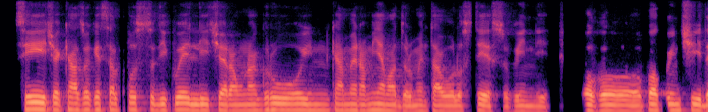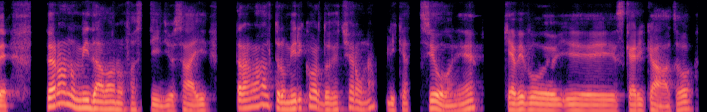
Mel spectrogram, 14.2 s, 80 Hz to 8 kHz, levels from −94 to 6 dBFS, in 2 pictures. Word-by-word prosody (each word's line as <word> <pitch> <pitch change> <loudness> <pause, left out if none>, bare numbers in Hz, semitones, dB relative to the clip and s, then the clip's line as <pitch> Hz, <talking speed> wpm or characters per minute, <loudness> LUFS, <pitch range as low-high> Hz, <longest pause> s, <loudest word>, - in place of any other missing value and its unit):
Sì, 135 0 +5
c’è 130 -1 +1
il 120 - -1
caso 125 0 0
che 125 +1 0
se 125 +1 -5
al 120 - +1
posto 130 -1 -2
di 115 0 -1
quelli 115 -2 +2
c’era 115 0 +1
una 110 +1 -1
gru 120 0 +2
in 115 -1 -1
camera 115 -1 -1
mia 120 +1 0
mi 110 - +1
addormentavo 105 0 -1
lo 105 - 0
stesso, 100 -2 -2
quindi 100 -1 -5 0.3
poco 105 -1 +2
poco 120 +1 +2
incide, 115 -3 +1 0.3
però 200 +7 +5
non 200 -8 +2
mi 160 - +5
davano 140 -3 +3
fastidio 115 -5 -5
sai, 110 -1 -3 0.2
tra 155 0 +2
l’altro 185 -6 0
mi 140 - +2
ricordo 160 -3 -1
che 125 - -2
c’era 145 +3 -4
un’applicazione 130 - -2 0.2
che - - -3
avevo 125 -1 +3
i 110 -1 +1
ehm, - - -4
scaricato, 110 +3 -2
115 Hz, 180 wpm, -22 LUFS, 110-130 Hz, 0.3 s, Sì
